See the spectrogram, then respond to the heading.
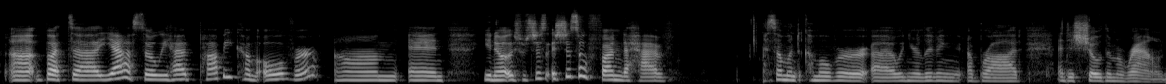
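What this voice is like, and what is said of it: Newfoundland accent with Irish twang. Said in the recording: “If you hear a little Irish twang ... a lot of people say they can hear my Canadian accent”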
